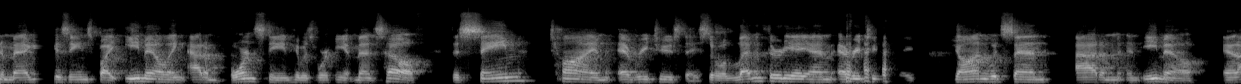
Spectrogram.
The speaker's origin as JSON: {"language": "English", "area": "small town outside of Toronto", "region": "Ontario", "country": "Canada", "tie": "born or raised there", "said": "So I was born in a small town outside of Toronto, Canada. And where I lived, it was ice hockey madness"}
